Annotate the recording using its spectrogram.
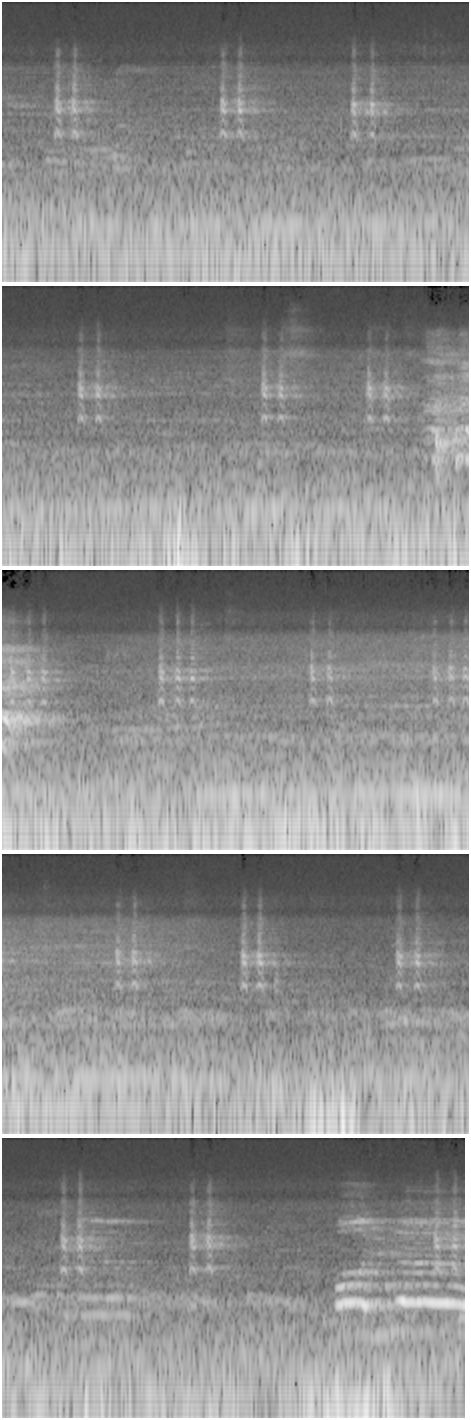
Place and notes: Birds, thunder and bells The Hague. - Seagull Chatter
This seagull had a nest on the roof next door and it was making these sounds all day for a week.
Binaural recording.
